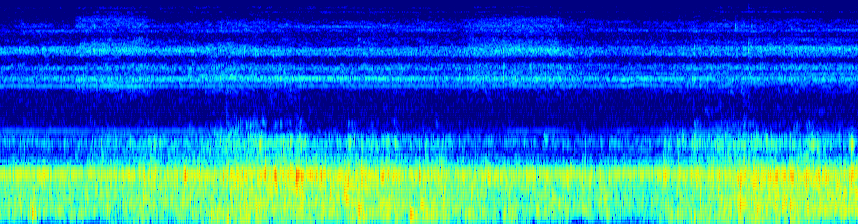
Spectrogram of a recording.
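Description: Underwater sound picked up by a camera in its housing: a steady, muffled gurgling and crackling water noise with faint steady high tones over it.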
